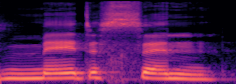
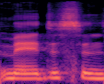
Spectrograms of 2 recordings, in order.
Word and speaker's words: medicine: not you and it's medicine we pronounce it medicine so the e at the end of it is basically silent is it's not a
